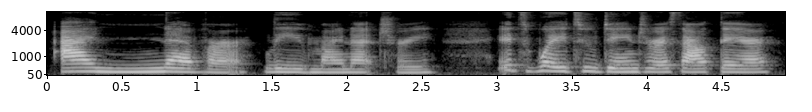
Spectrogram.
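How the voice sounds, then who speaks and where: A woman's voice: on the low side, steady tone, a bit bright. A woman reading aloud as a timid, anxious male storybook squirrel who is overprepared for danger. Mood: nervous. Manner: reading in the first person, careful and slow.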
